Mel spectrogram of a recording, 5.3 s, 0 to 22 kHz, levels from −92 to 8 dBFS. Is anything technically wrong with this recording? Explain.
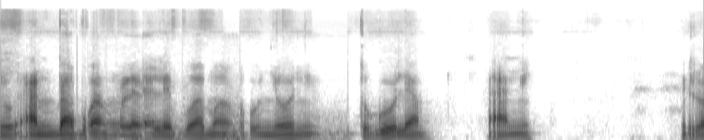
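Yes, there are three network playback faults.

From 0.49 to 1.82 s, repeated stalls (stutter): packets kept arriving late, emptying the jitter buffer nine times. About 340 ms of extended sound was filled in, the longest gap 130 ms, so the speech drags and stutters without losing anything.

From 2.33 to 2.63 s, a call audio freeze: packets were likely held up in transit. The last sound is stretched across roughly 270 ms, then the speech resumes where it stopped, now running later.

From 3.85 to 4.08 s, a jitter buffer slow-down: the receiver repeated single pitch periods to rebuild its reserve, adding 51 ms. The speech plays at 83% speed with unchanged pitch, sounding drawn out.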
